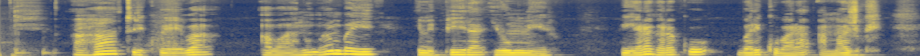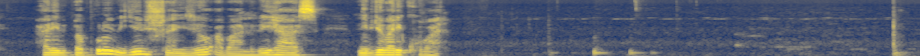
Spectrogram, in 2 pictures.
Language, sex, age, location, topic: Kinyarwanda, male, 25-35, Kigali, government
